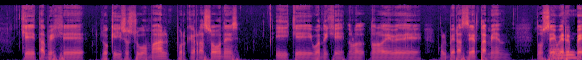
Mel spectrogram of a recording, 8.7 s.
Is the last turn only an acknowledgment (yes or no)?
yes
